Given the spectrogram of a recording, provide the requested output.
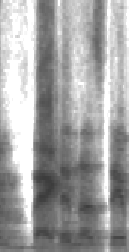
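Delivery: "वेडनेसडे" as "wed-nes-day"; three syllables with audible d in "वेडनेसडे"; sounded D, wrong. Shown as a demonstration. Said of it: "वेडनेसडे pronounce नहीं करेंगे". ("वेडनेसडे" में डी साफ़ बोलें)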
